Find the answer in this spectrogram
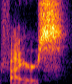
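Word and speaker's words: Fiers: Yeah, it's Mike Fears. Or Fires. Instead of tears. That's where the question was going. It rhymes with tires instead of tears.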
